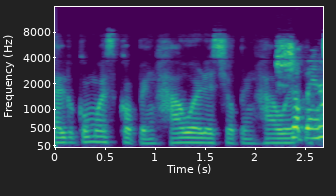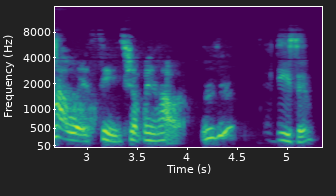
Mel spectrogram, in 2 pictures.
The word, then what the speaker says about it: Schopenhauer: No sé de dónde es, pero se pronuncia algo como Schopenhauer, es Schopenhauer.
